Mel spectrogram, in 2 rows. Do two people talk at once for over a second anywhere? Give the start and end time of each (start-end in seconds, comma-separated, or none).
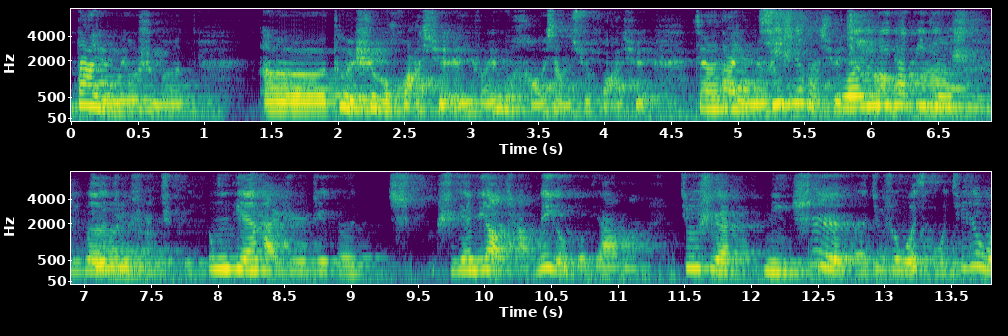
4.9-6.6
